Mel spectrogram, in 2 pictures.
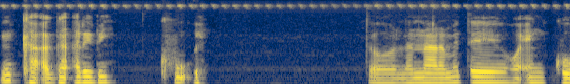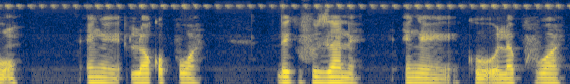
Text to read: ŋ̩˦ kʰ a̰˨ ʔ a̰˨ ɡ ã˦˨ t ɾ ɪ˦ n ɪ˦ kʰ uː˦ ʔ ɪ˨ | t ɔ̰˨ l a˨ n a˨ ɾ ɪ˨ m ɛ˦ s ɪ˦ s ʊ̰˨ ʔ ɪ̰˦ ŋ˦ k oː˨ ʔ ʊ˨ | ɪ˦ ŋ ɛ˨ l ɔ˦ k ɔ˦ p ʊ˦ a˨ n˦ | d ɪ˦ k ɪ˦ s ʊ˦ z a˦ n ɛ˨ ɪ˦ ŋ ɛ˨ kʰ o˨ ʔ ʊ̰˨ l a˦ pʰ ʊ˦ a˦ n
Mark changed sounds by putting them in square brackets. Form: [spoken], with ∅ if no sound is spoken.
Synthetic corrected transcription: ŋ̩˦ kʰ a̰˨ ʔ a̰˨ ɡ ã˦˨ [ʔ] ɾ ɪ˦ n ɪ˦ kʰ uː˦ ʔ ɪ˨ | t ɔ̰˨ l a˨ n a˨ ɾ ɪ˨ m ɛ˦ [t] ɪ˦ [f] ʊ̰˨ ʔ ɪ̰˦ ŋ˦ k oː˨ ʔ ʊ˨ | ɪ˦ ŋ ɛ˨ l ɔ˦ k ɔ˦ p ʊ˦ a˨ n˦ | d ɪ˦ k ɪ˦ [f] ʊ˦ z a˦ n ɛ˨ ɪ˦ ŋ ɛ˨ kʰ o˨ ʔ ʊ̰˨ l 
